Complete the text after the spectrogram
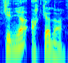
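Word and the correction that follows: Keny Arcana: c'est ça ? – Non. Kenny Arcana.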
